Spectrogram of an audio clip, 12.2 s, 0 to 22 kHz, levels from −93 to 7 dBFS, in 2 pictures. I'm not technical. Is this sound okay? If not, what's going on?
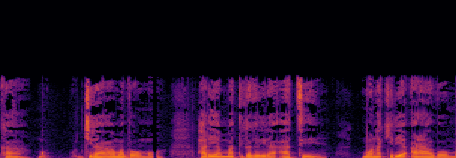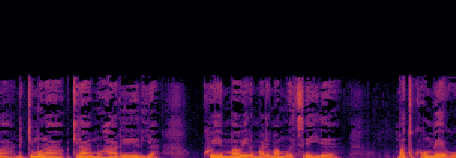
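No. All the way through, the voice sounds rough and grainy, a bit like talking through a cheap phone line. There's a hiss in between the tones of the voice, and the brightest, crispest part sounds dull or artificial. That points to low-delay AAC compression, likely the AAC-ELD kind used in video calls. It chops sound into very short slices so there's little lag, but squeezed this hard it loses detail and adds that grain.

There are also two brief drop-outs from AAC frame loss with muting. Small chunks of data went missing, and the player filled them with silence. The first is from 2.03 to 2.10 s, about 60 ms of sound gone. The second, shorter one is from 10.13 to 10.16 s, about 20 ms lost. Each sounds like a quick soft hole, faded out and back in.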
